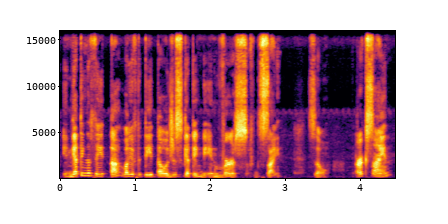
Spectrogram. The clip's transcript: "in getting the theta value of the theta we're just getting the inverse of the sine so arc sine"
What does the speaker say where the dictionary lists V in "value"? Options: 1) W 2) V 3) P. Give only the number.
1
